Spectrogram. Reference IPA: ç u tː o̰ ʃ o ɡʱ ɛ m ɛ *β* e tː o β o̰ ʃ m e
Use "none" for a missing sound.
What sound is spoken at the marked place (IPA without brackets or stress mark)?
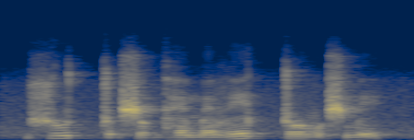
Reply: β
